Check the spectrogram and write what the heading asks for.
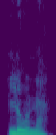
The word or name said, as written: l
